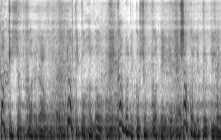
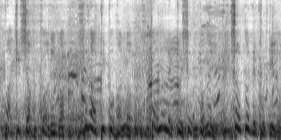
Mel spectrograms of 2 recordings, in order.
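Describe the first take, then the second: First: It is recited in a tough, aggressive voice. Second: It is recited in a weepy, crying voice. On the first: The reciter seems ready to fight. "কথায় কথায় মারামারি করে" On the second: The reciter is sad and tearful. "কান্তি কান্তি কয়"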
